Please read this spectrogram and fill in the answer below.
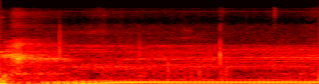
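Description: A motor vehicle's engine running with a low, steady hum. Its pitch rises briefly about half a second in, then holds level.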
